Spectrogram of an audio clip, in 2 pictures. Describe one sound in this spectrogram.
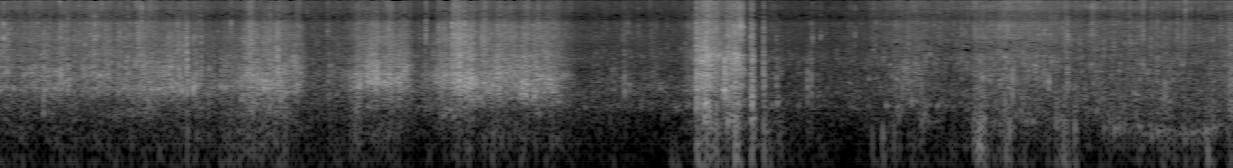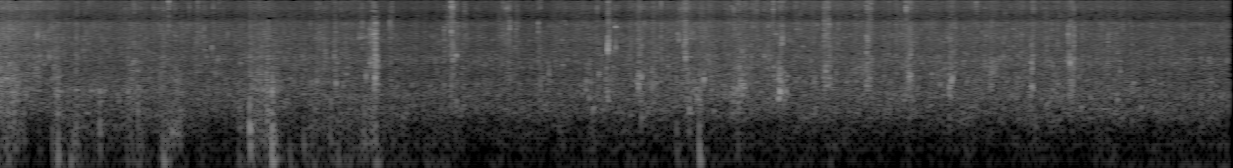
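Water sloshes and swirls in a pan as it is shaken in a stream.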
